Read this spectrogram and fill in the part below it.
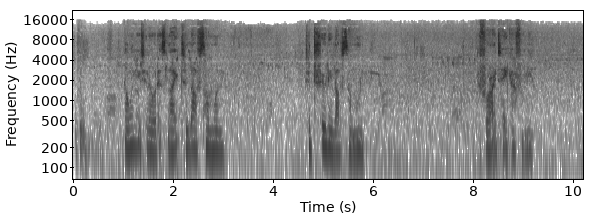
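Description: A woman speaks calmly and coldly nearby.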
